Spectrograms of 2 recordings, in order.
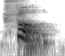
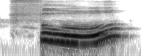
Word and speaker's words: full: you but it's not it's a short u sound full full not fool it's full like pull so we practice that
